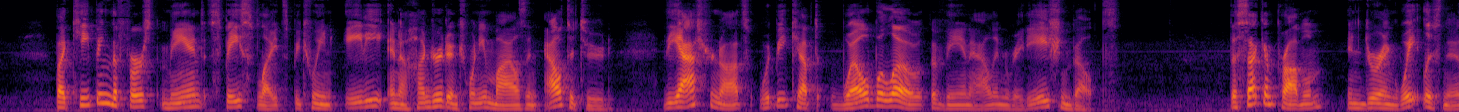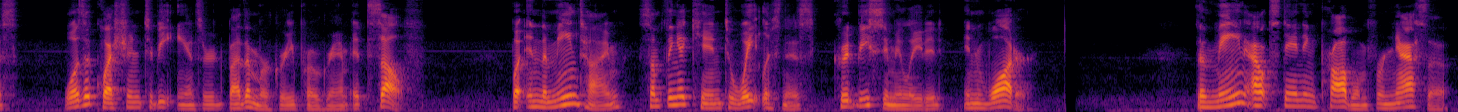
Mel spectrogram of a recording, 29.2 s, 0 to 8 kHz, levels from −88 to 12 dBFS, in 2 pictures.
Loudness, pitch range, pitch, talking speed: -25 LUFS, 100-155 Hz, 125 Hz, 125 wpm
